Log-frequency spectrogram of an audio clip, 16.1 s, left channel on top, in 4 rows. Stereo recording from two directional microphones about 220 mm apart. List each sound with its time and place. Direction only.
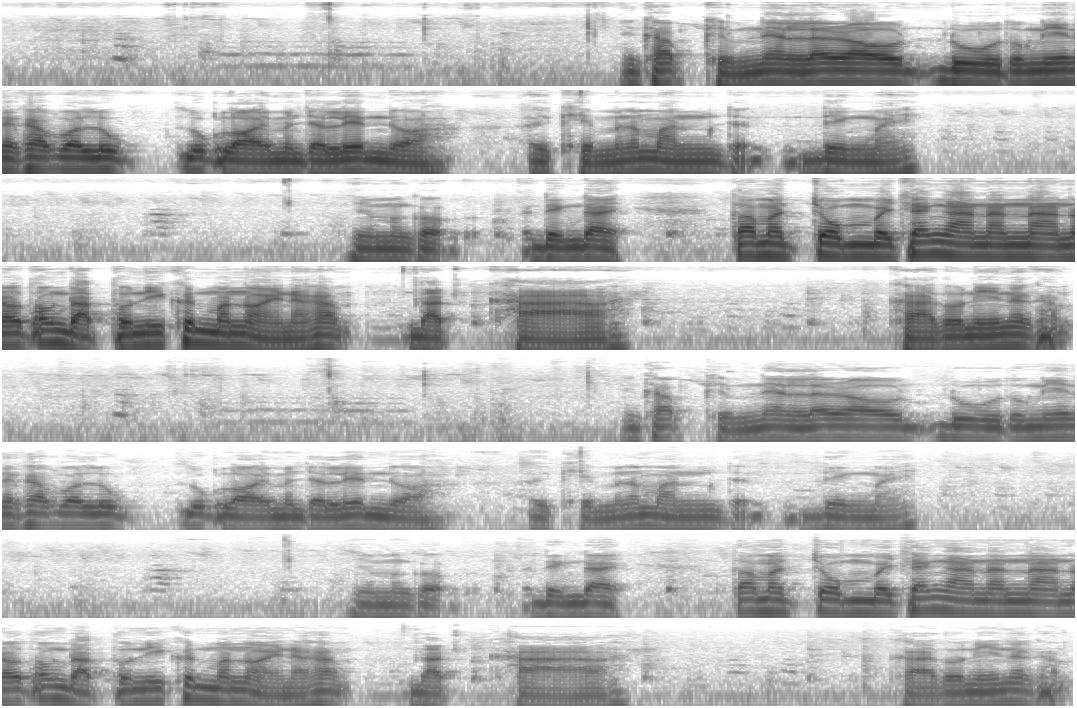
2.3 s speech: 40° left (ahead or behind)
9.4 s speech: 40° left (ahead or behind)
